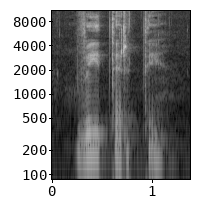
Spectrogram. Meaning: to wipe
- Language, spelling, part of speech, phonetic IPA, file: Ukrainian, витерти, verb, [ˈʋɪterte], Uk-витерти.ogg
